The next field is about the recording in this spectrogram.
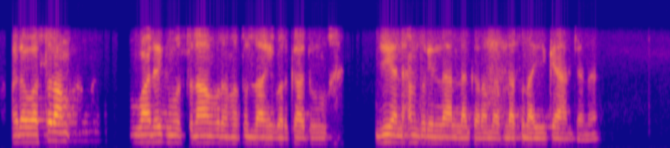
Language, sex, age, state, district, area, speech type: Urdu, male, 45-60, Bihar, Araria, rural, conversation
